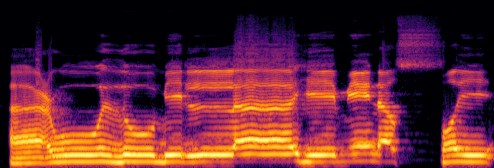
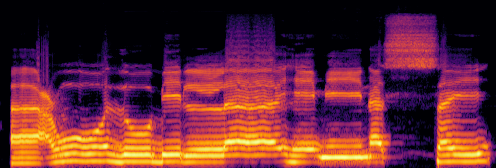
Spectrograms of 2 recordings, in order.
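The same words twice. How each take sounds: First: The last word starts with an emphatic s sound. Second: The last word starts with a plain s sound. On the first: "membaca seakan-akan seperti shad" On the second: "Shin dibaca seperti sin"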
